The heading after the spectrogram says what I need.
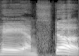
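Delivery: loud, slow yelling. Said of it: "like, yell".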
